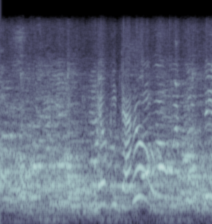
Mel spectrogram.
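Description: Many voices talking over one another: crowd chatter, with one voice rising and falling in pitch a little over a second in.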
